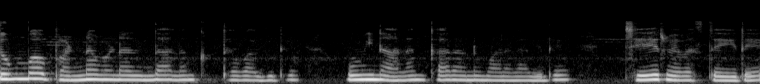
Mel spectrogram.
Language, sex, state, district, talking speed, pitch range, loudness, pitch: Kannada, female, Karnataka, Belgaum, 85 wpm, 195-215 Hz, -16 LUFS, 205 Hz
